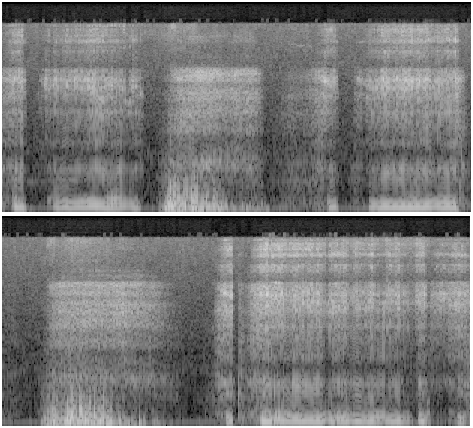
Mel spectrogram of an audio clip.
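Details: Person recording their own heavy snoring while very tired: loud, deep rattling snores on each in-breath, separated by noisy out-breaths, about five breaths a minute.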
